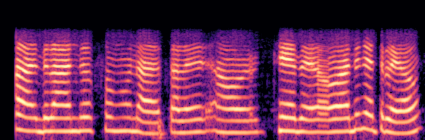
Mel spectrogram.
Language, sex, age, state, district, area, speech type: Malayalam, female, 18-30, Kerala, Alappuzha, rural, conversation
